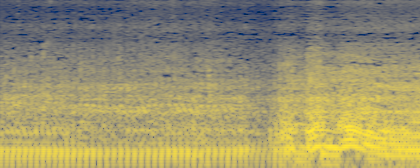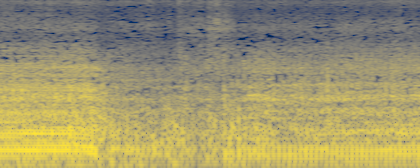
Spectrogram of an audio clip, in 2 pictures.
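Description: Bajaj Pulsar motorcycle's single-cylinder engine running steadily while riding, with a louder stretch starting about three seconds in and lasting about two seconds.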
